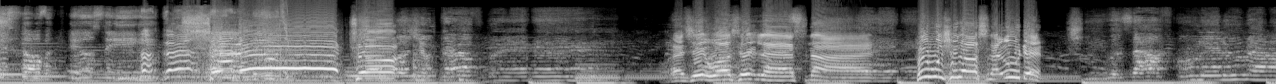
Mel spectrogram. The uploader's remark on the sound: The 407 Chalet after party at the Caribbean Weekender Live set. High vibes and sing alongs!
